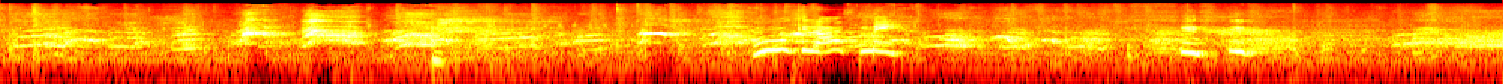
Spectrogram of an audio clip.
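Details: Young Irish Wolfhound puppies, three weeks old, yipping and whimpering in short uneven bursts, some whines dipping low and wavering, separated by brief quieter gaps.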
